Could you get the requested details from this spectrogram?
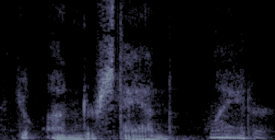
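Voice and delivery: tender whispered promise. Acted. Voicing Jesus' gentle promise.

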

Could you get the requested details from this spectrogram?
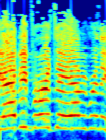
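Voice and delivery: loud, high cheering of happy birthday; crowd cheering. Retold or imitated. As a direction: shout it out like a roomful of partygoers. Crowd erupts at surprise party.

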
